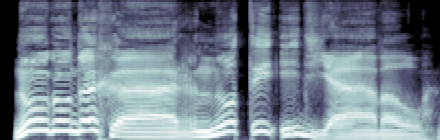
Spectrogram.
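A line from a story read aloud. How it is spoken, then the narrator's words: Cheerful laughing. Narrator (Russian): Глава меридиана весело рассмеялся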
